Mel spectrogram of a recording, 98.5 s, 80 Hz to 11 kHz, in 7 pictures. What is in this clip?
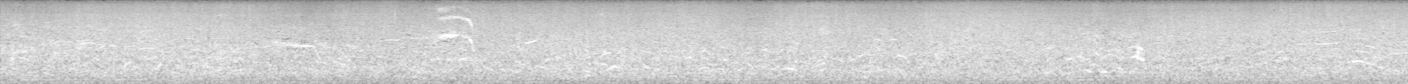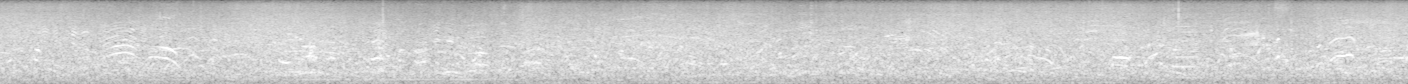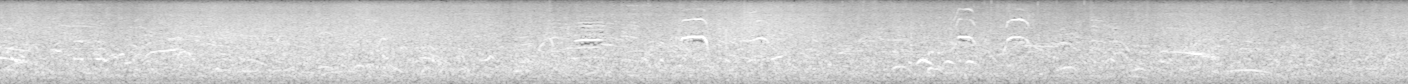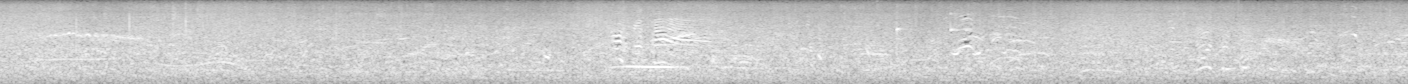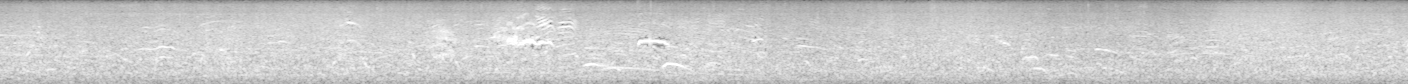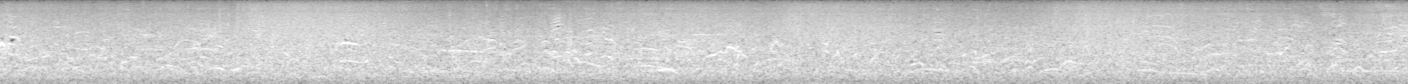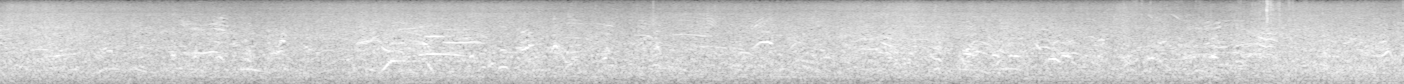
Summer beach sounds 1
Field recording of crowded beach in Bournemouth. Summer 2021 Children playing in waves. Jet skis in distance. From the West Cliff, Bournemouth. Recorded with hand-held Rode Videomicro and Zoom H4n Pro.
ambiance, Beach, children, cliff-top, field-recording, voices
